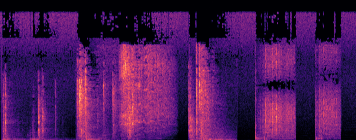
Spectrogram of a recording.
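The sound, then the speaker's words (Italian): A house door opens in a run of scraping, rattling bursts of varying loudness, each followed by a short silence. “La porta di casa è aperta. Io provo a entrare.”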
